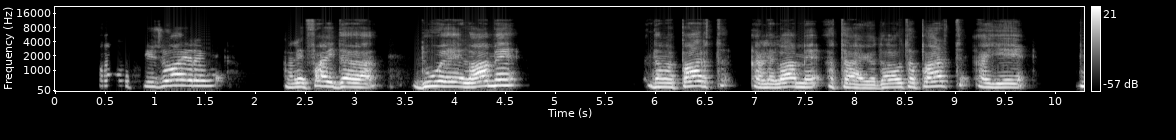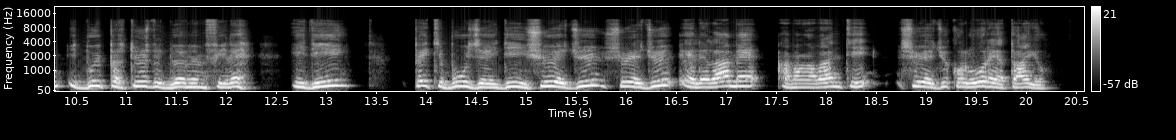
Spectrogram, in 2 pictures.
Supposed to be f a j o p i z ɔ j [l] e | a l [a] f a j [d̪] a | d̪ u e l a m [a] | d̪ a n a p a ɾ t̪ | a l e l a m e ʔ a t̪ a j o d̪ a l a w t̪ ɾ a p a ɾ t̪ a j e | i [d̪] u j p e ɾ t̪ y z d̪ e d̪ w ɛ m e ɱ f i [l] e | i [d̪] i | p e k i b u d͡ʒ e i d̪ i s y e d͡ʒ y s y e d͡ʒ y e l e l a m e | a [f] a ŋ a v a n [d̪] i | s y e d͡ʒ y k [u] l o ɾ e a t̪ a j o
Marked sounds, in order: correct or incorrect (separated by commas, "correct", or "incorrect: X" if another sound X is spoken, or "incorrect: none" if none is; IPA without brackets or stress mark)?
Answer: incorrect: ɾ, incorrect: e, correct, incorrect: e, correct, correct, correct, incorrect: v, incorrect: t̪, incorrect: o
